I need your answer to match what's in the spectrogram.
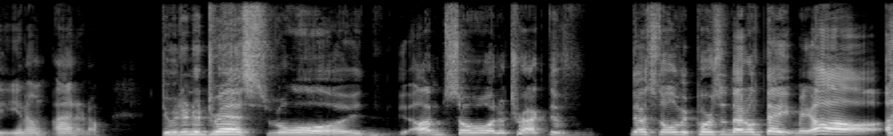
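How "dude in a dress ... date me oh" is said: loud sneering mock of a teaser; hammed-up jeering caricature; loud mocking parody of a bully.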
